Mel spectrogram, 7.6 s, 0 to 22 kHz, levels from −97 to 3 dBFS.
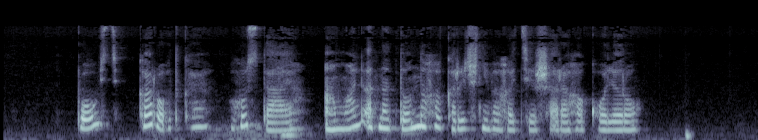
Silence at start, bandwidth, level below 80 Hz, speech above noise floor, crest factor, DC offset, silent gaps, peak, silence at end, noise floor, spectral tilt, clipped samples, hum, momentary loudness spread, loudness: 0.8 s; 11.5 kHz; -54 dBFS; 43 dB; 18 dB; under 0.1%; none; -8 dBFS; 0.65 s; -69 dBFS; -5 dB/octave; under 0.1%; none; 13 LU; -26 LUFS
